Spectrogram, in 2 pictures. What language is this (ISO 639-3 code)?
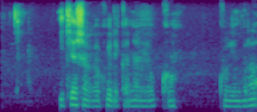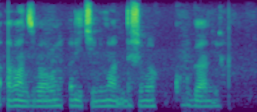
kin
